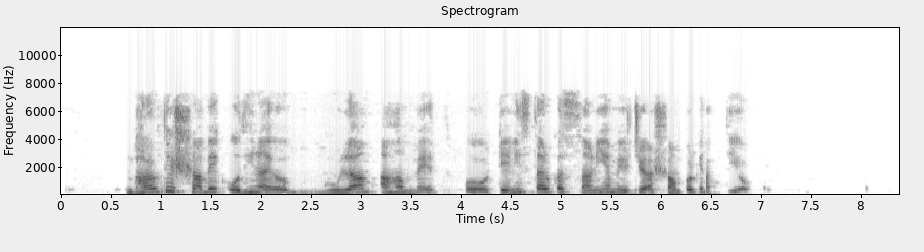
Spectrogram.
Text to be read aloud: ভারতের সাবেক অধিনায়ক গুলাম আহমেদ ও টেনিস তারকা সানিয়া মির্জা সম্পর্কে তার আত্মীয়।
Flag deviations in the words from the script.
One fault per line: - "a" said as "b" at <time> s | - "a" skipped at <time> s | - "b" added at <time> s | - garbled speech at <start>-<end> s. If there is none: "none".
- "তার" skipped at 6.4 s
